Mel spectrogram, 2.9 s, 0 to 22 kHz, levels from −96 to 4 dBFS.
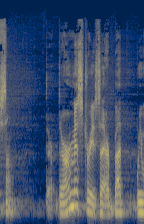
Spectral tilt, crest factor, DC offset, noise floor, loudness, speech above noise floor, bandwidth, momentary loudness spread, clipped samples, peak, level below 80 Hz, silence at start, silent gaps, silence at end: -3.5 dB/octave; 18 dB; under 0.1%; -58 dBFS; -22 LUFS; 34 dB; 17 kHz; 21 LU; under 0.1%; -6 dBFS; -76 dBFS; 0 s; none; 0 s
